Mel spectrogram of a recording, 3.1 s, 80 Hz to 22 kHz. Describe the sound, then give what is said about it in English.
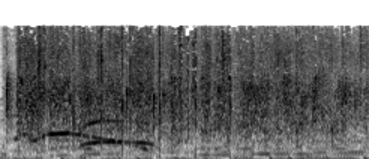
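A lively round of applause from a small group for the show's technician on the radio show Porn Stars on 101.9, dense clapping that stays loud and steady for a few seconds, with a few brief whistles or cheers mixed in near the start. “And please give us a round of applause to our technician,”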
